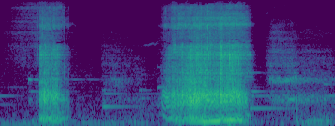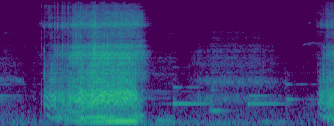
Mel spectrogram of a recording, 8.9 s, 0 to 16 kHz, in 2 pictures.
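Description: Loud, rough snores on each breath, about 19 a minute, with quieter breaths between; music plays in the background. Snoring with a cold.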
